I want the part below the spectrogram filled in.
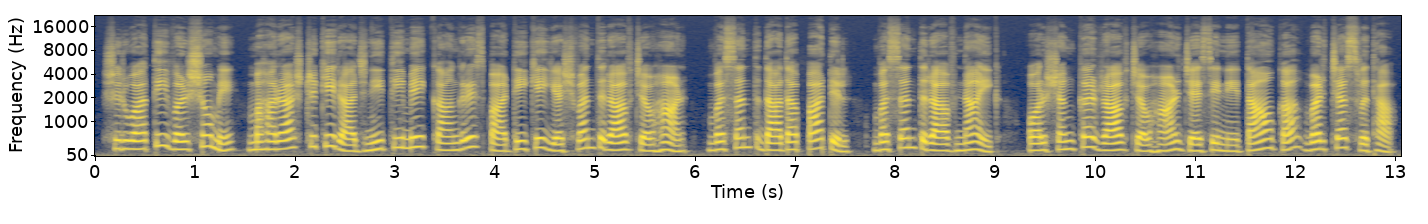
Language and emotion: Hindi, neutral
